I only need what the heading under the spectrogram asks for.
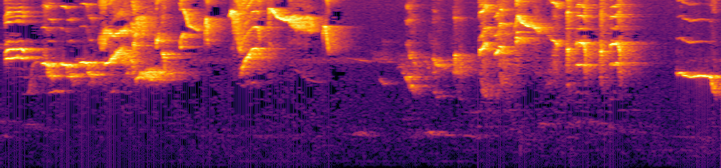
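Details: Several caged orange-headed thrushes hung side by side, used as a lure to train competition birds: loud, rapid, varied warbling with sharp chirps and slurred whistles, in bursts separated by brief quieter gaps.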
